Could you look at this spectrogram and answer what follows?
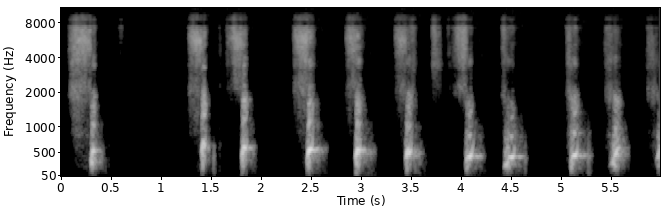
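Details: Induced hiccups recorded near the end of the bout, stomach view: eleven quiet, abrupt catches of breath in six seconds, a rapid run of hiccups.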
